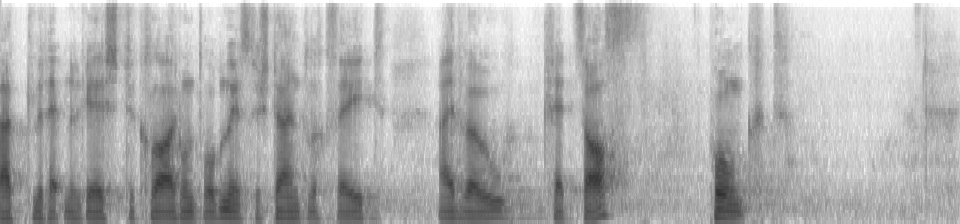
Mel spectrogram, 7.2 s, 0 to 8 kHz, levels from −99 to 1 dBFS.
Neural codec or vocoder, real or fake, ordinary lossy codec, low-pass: codec, 16 kHz in and 24 kHz out, 0.8 kbps, FocalCodec, streaming, 65536 codes; fake; none; 7.2 kHz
